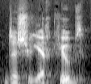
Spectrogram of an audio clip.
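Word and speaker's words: The Sugarcubes: The Sugar Cubes, je le dis bien.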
